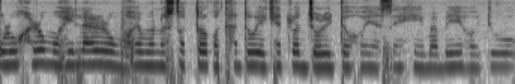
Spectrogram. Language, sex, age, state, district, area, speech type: Assamese, female, 30-45, Assam, Nagaon, rural, spontaneous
